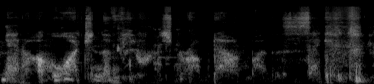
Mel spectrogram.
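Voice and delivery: breathy stage whisper in character. Acted. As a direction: keep whispering it. Keeps whispering as Banquo.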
